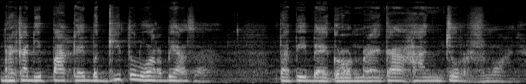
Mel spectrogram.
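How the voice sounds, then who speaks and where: With music playing in the background, a man speaks in a high pitch with fairly even intonation. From Ambon, Maluku, Indonesia. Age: 70s. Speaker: pastor. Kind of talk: sermon. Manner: conversational, informal.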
